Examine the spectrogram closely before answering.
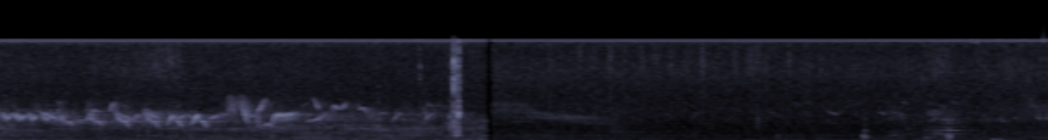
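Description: Outdoor birdsong, many quick chirps and trills over a steady low hum; about two and a half seconds in the sound cuts abruptly to a quieter outdoor background with only a few faint chirps.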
